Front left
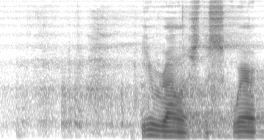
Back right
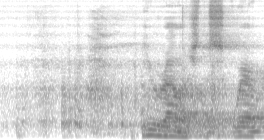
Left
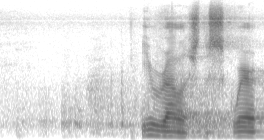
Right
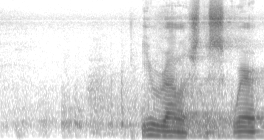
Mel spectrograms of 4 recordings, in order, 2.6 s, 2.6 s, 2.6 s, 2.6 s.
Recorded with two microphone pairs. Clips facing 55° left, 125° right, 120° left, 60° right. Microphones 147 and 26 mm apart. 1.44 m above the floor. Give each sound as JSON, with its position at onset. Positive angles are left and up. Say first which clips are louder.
{"t": 1.4, "sound": "a man speaking", "louder": "front left 13 dB, even", "azimuth_deg": 40, "distance_m": 0.9}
